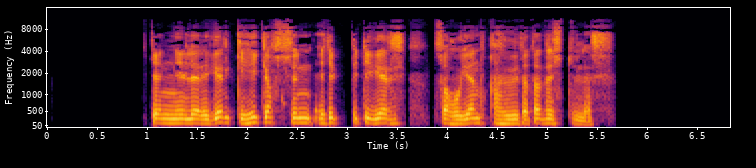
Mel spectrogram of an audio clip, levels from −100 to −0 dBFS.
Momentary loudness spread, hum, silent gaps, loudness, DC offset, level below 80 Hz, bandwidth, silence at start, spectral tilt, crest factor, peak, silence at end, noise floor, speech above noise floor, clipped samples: 5 LU; none; none; -16 LUFS; under 0.1%; -58 dBFS; 11 kHz; 1.05 s; -3.5 dB/octave; 18 dB; 0 dBFS; 1.2 s; under -90 dBFS; over 74 dB; under 0.1%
